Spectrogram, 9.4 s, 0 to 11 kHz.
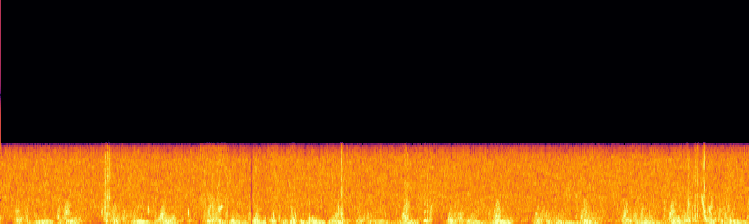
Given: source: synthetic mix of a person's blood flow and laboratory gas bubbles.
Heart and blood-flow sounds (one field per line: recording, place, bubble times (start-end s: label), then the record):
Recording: Doppler ultrasound of blood flow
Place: precordium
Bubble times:
1.25-1.43 s: bubbles
1.50-1.58 s: bubbles
1.65-1.74 s: bubbles
1.82-1.91 s: bubbles
2.32-2.39 s: bubbles
2.48-3.08 s: bubbles
3.33-3.52 s: bubbles
3.61-3.74 s: bubbles
3.83-3.90 s: bubbles
4.20-4.35 s: bubbles
4.96-5.12 s: bubbles
5.26-5.43 s: bubbles
8.52-8.91 s: bubbles
9.03-9.19 s: bubbles
From the record:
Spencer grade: 3 (all of the cardiac periods contain showers or single bubble signals, but not dominating or overriding the cardiac motion signals)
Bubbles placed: only in the low amplitude regions of the cardiac cycle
